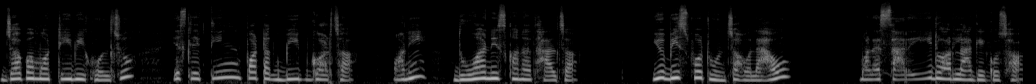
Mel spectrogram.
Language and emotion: Nepali, fearful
